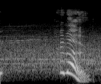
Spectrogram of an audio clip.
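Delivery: tiny high squeaky voice; squeaky Bob voice. Acted. Sidekick Bob agrees with the host, squeaky.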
